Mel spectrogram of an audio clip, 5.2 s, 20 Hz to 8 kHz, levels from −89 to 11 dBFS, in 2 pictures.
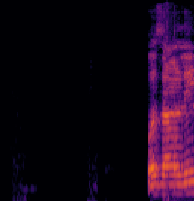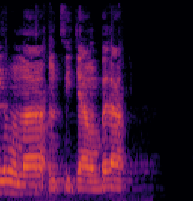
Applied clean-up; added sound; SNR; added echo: neural separator model SepFormer DNS4.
